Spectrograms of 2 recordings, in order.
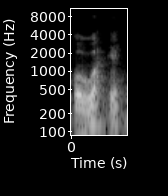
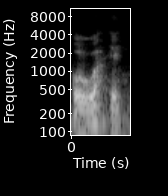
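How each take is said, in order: Both takes have the same delivery.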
